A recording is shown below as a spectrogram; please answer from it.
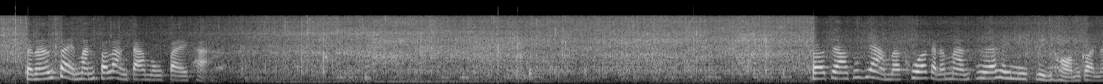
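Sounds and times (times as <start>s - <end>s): food sizzling in a wok: 0.0s - 11.0s
spatula stirring: 1.9s - 8.6s.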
